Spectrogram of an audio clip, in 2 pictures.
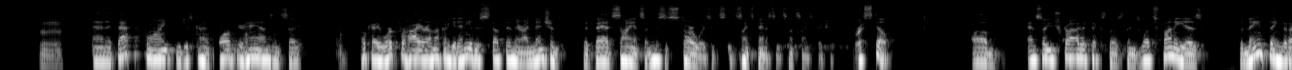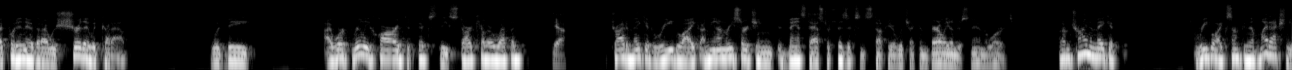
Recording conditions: video call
